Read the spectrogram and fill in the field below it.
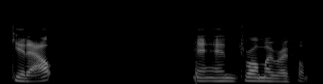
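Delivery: ordinary talk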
